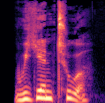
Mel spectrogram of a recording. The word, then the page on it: weekendtur: [ ˈwiːgεnd- ]; [ ˈviːgεnd- ]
